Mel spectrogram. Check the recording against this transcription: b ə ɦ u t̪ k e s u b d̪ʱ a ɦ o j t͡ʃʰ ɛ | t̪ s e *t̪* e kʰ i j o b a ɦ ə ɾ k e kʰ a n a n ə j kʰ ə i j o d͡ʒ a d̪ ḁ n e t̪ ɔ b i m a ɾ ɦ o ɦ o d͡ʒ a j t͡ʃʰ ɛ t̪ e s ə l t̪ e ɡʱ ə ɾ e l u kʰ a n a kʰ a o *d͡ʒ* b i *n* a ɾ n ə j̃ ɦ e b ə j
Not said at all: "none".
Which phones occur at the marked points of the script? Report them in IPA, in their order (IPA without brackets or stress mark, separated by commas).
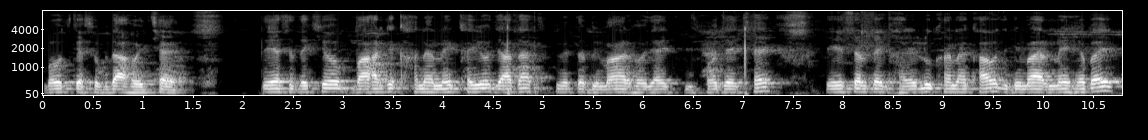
d̪, d͡ʒ, m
